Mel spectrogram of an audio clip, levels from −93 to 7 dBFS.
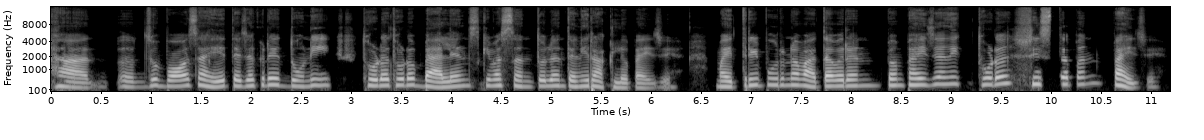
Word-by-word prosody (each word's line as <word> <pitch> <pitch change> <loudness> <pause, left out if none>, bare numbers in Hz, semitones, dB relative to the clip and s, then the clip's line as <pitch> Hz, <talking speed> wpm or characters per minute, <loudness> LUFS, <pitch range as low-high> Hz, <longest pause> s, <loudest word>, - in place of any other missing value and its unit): हां. 185 -5 +2 0.3
अ, 195 -2 -5 0.2
जो 235 - +1
बॉस 220 +3 +3
आहे 200 -4 +2
त्याच्याकडे 225 +4 +1 0.2
दोन्ही 235 +4 -3 0.4
थोडं-थोडं 235 0 +2
बॅलन्स 205 +3 +3
किंवा 230 0 -1
संतुलन 215 0 -1
त्यांनी 210 0 0
राखलं 180 -5 -1
पाहिजे. 155 +1 -5 0.5
मैत्रीपूर्ण 245 +6 -1
वातावरण 220 +2 +3 0.2
पण 240 0 +1
पाहिजे 255 +1 +1
आणि 280 +1 -2
एक 285 - -10 0.2
थोडं 270 +3 +4 0.2
शिस्त 280 +1 0
पण 280 +3 -5 0.2
पाहिजे. 180 -8 +2
225 Hz, 130 wpm, -25 LUFS, 200-245 Hz, 0.5 s, थोडं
